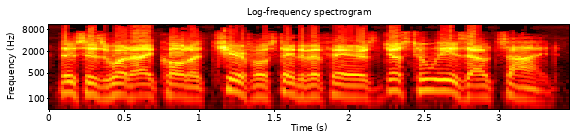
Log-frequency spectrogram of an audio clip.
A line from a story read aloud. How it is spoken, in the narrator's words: the captain snapped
